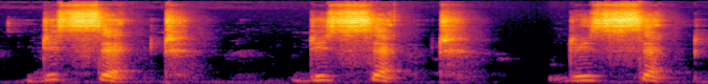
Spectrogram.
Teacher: Second पे stress mark है, इसे जोर से बोलना है थोड़ा, डिसेक्ट डिसेक्ट डिसेक्ट, इस पे स्ट्रेस देके बोलना है, डिसेक्ट।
